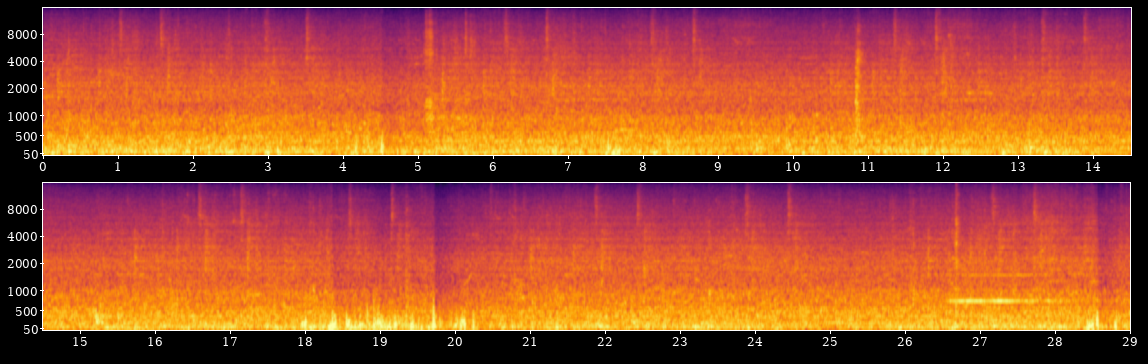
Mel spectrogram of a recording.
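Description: Indian Railways passenger coaches rolling past close by: a steady rumble of wheels on rail, with the clickety-clack of the bogies running over rail joints.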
